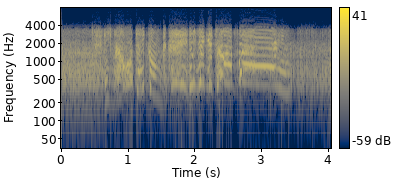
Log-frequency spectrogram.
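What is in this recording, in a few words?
German aircraft damaged mood high, speech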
